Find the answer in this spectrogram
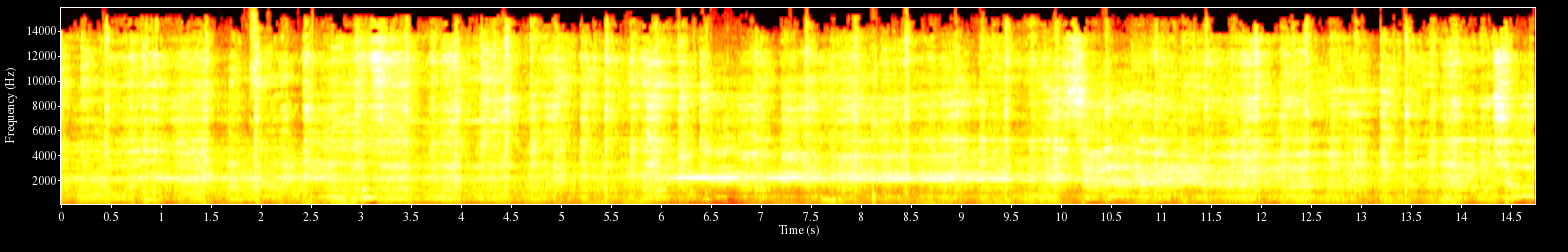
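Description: K-pop song by a boy group played loud over a concert sound system: a heavy, steady bass beat with a male voice singing, heard from within the audience.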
